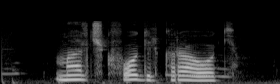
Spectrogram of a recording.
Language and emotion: Russian, neutral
